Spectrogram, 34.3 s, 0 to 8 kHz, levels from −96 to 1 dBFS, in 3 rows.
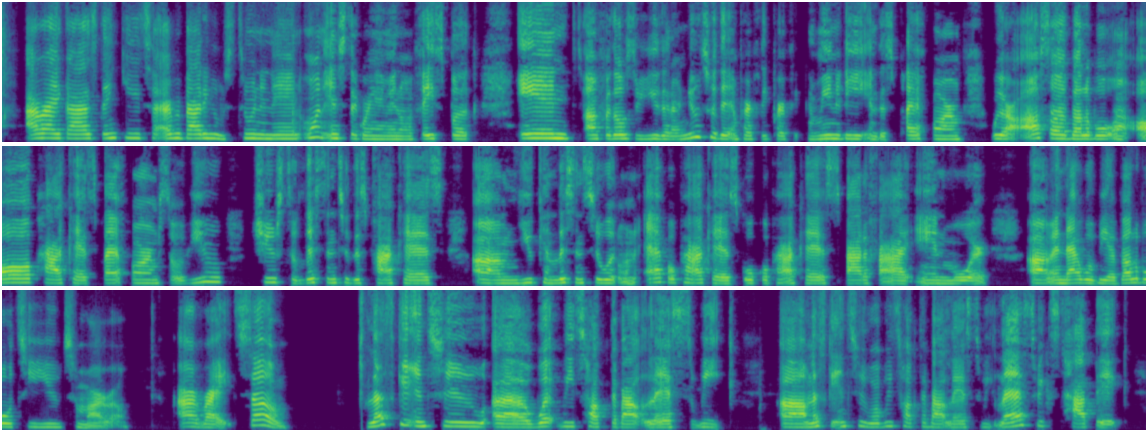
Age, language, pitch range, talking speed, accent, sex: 20-39, English, 190-230 Hz, 170 wpm, American, female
